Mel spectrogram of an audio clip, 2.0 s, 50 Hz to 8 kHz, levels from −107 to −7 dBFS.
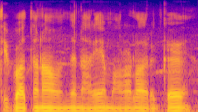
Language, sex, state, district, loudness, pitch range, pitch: Tamil, male, Tamil Nadu, Namakkal, -19 LUFS, 85-90 Hz, 90 Hz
